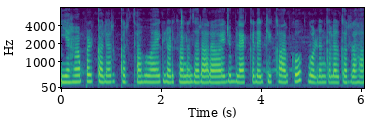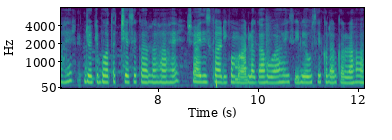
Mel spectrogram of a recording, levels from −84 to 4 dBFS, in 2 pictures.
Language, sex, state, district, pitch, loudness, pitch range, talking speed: Hindi, female, Maharashtra, Solapur, 235 Hz, -17 LUFS, 225-240 Hz, 220 wpm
